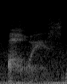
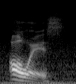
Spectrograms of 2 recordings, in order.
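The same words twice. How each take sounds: First: Unvoiced stage whisper. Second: Said in the usual way. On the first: Real, not acted. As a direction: breathe it as a secret.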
